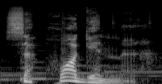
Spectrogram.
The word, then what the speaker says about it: Sahuagin: they were first introduced the official pronunciation of s-a-h-u-a-g-i-n was sejuagen but if you go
